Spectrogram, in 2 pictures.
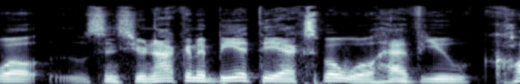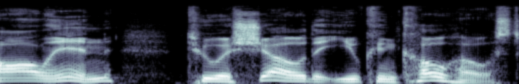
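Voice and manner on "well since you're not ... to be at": plain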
